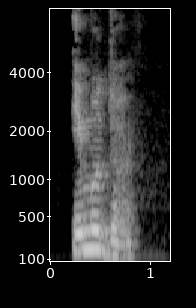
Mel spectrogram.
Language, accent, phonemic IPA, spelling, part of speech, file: French, Canada, /e.mudʁ/, émoudre, verb, LL-Q150 (fra)-émoudre.wav
- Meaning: to sharpen on a grindstone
